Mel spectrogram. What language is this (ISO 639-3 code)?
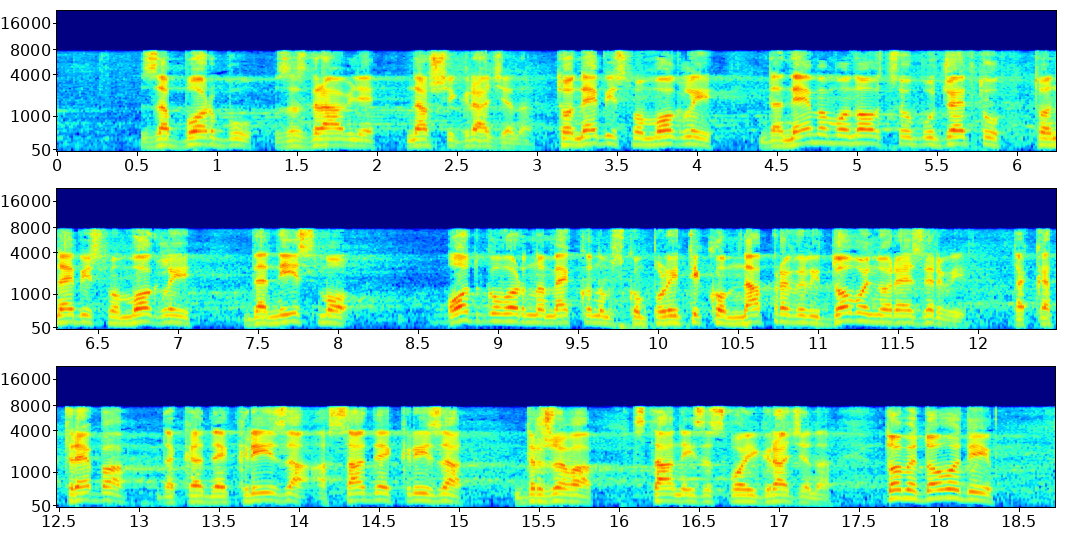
srp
